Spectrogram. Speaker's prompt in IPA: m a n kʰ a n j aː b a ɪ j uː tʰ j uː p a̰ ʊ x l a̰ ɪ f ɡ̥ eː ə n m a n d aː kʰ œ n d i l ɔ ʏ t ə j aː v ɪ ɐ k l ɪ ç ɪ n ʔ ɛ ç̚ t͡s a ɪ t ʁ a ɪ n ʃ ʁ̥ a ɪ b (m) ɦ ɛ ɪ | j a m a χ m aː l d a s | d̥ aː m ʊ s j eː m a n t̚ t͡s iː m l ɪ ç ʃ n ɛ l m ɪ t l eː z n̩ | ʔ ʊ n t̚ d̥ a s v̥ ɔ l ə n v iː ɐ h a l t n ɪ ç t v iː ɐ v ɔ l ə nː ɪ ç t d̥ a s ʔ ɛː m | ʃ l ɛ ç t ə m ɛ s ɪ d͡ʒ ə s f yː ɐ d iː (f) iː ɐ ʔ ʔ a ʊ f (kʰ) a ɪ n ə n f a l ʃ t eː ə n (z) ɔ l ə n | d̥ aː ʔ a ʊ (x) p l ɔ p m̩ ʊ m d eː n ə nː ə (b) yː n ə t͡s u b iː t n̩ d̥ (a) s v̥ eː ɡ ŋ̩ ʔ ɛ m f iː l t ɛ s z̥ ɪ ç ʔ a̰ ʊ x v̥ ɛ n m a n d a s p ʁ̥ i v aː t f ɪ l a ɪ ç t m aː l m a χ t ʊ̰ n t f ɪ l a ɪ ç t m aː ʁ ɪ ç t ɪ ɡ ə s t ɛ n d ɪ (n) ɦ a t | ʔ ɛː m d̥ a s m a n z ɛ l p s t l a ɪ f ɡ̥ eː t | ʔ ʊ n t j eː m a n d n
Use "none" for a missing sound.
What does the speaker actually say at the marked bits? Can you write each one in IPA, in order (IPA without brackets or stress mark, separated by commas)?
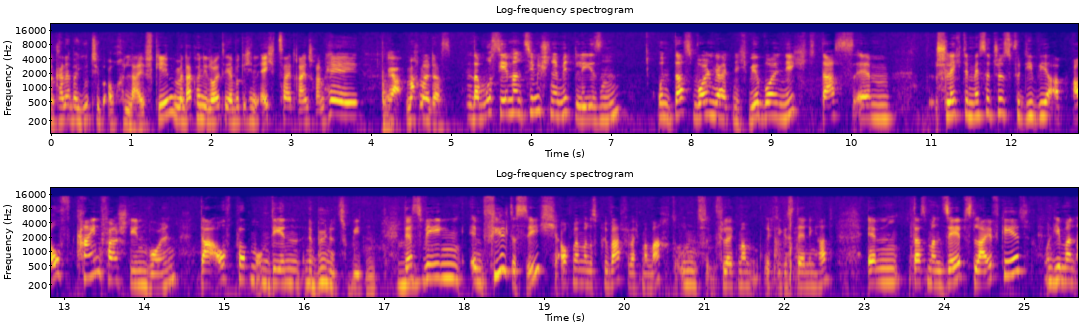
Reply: m, v, kʰ, v, f, b, ɛ, ŋ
